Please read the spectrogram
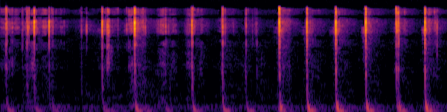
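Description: Long fingernails tapping fast on a leather-look handbag: rapid, uneven clicks, about seven a second.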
